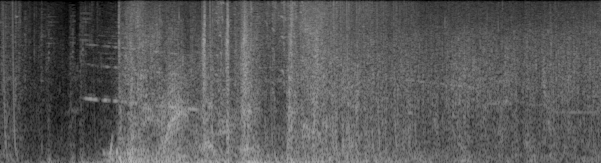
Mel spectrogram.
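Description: A magic blast crackles and fizzes loudly.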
